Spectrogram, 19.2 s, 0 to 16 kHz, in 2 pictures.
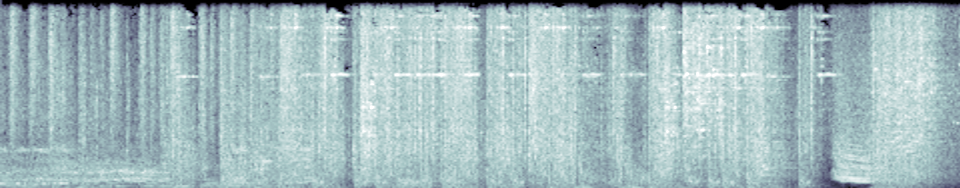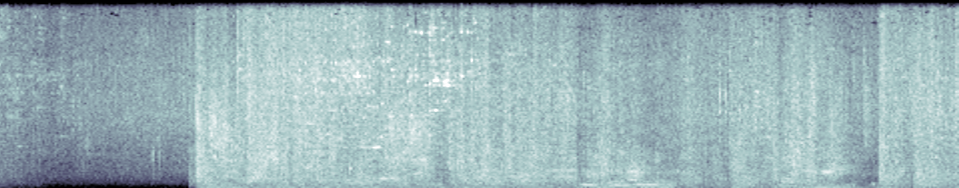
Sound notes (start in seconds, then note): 2.2 gunshot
